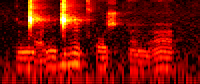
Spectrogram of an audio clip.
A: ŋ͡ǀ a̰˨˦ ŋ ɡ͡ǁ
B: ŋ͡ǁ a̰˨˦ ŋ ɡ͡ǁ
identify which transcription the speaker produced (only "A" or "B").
B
